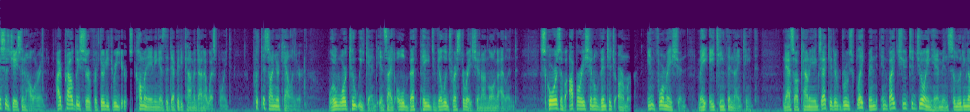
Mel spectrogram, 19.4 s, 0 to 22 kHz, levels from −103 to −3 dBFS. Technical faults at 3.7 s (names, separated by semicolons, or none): low-delay AAC compression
